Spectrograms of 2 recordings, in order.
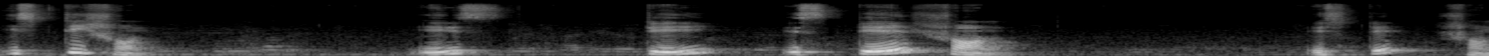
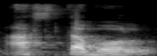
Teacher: আদিতে আমরা একটি স্বরবর্ণের আগমন ঘটায় এটাই হচ্ছে আদি স্বরাগম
